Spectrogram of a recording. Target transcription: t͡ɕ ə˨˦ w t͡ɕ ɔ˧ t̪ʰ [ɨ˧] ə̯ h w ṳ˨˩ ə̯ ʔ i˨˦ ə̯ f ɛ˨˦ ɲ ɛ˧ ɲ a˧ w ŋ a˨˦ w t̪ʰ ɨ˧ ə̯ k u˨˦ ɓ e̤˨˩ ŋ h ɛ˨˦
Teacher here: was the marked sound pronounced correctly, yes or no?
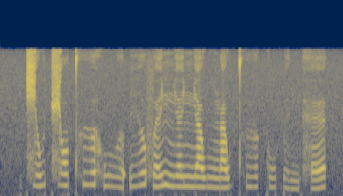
yes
